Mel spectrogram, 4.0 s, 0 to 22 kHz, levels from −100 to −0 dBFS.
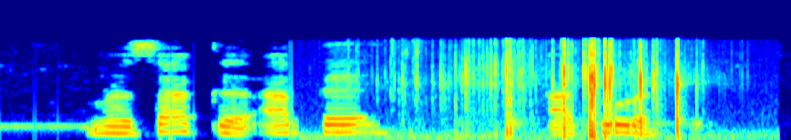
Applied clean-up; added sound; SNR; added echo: none; Crack; -5 dB; none.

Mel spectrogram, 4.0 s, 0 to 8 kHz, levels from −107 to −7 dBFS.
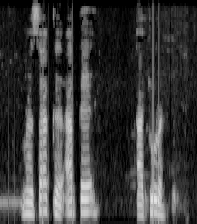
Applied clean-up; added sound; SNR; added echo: none; none; none; none.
